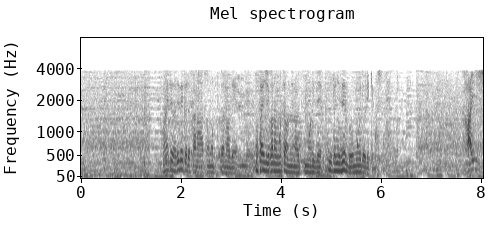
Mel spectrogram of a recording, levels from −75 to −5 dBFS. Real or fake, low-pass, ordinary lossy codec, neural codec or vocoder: real; 7.2 kHz; AAC, 16 kbps; none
